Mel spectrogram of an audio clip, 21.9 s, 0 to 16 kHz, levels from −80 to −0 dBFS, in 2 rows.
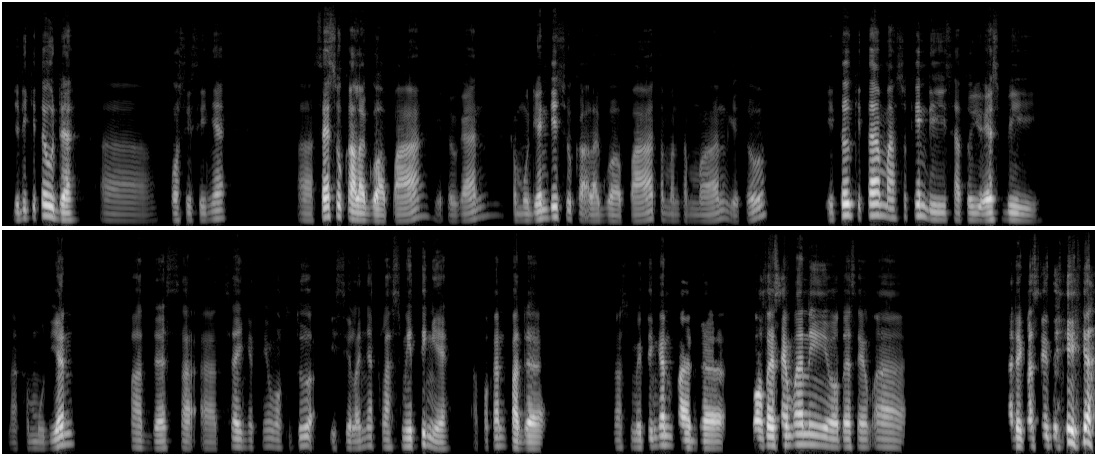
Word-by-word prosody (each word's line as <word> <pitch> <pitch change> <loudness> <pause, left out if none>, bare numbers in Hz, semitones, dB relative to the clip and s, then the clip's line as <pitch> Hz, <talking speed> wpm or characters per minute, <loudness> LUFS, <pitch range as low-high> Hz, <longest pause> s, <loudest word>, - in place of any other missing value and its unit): Jadi, 135 - -7
kita 180 - +1
udah, 115 -8 +4 0.3
eee, 100 -2 -20 0.3
posisinya, 110 +4 -10 0.8
eee, 105 -1 -11
saya 155 - +7
suka 170 -7 +2
lagu 110 - +4
apa 100 - -4
gitu 95 - -20
kan. 120 +7 -7 0.3
Kemudian 105 +5 -3
dia 160 - +4
suka 130 - -10
lagu 95 0 -10
apa 95 +2 -6
teman-teman 100 +3 -14
gitu. - - -9 0.6
Itu, 180 +11 +5
kita 185 0 +5
masukin 155 +3 -2
di 115 -1 -4
1 110 0 -9
USB. 110 -4 0 0.7
Nah, - - -22
kemudian 105 - 0 0.6
pada 110 -2 -5
saat 105 -2 -11
saya 130 -1 -1
inget 120 -1 -18
ini 135 - -14
waktu 120 -2 -15
itu 145 - -5 0.3
istilahnya 110 +5 -9
class 120 0 -10
meeting 135 -4 -1
ya, - - -17 0.3
apa, - - -21
kan 140 0 -2
pada 100 -4 +3 0.7
class 120 0 -16
meeting 125 +3 -7
kan 155 0 +4
pada 110 -3 +3 0.3
waktu 140 +1 +9
SMA 160 +1 +5
nih, 160 -2 +2
waktu 125 0 +3
SMA. 125 -3 -4 1.0
Ada - - 0
yang - - +2
class 140 - 0
meeting 190 +6 +6
ya. 200 -3 +11
115 Hz, 150 wpm, -23 LUFS, 105-140 Hz, 1.0 s, ya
